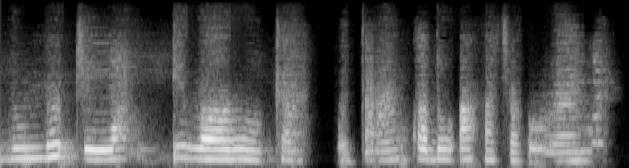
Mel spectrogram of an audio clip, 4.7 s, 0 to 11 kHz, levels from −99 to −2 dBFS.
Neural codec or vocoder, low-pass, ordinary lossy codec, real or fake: codec, 44.1 kHz, 0.9 kbps, DAC; 9.9 kHz; AAC, 48 kbps; fake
